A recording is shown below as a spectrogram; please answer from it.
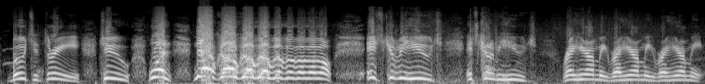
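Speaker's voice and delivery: high urgent yelling; shouted countdown. Real, not acted. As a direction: call the engage at full volume. Countdown into a fight.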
